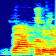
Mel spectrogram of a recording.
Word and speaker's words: Zatu: which one's the uh which one's preferred zatu zatu is how we we would say it okay I am glad I asked then all right so as I understand it zatu games provides UK fulfillment services at least that's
